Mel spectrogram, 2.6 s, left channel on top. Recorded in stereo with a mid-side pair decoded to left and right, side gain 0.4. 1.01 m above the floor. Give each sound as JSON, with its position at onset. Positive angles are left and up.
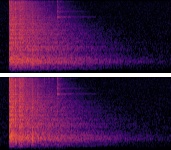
{"t": 0.1, "sound": "a dropped coin", "azimuth_deg": -40, "distance_m": 0.9}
